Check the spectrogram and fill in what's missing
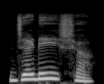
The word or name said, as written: ಝಡಿಸು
